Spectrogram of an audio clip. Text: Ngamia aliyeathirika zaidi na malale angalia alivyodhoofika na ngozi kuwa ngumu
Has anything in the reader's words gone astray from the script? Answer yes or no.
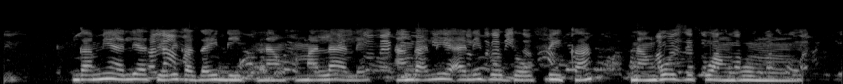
no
